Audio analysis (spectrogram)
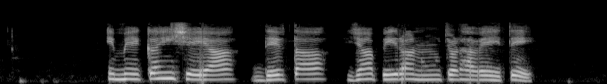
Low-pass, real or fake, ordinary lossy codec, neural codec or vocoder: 7.2 kHz; real; AAC, 48 kbps; none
